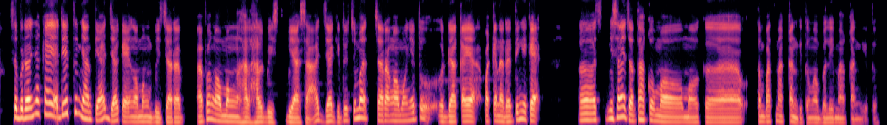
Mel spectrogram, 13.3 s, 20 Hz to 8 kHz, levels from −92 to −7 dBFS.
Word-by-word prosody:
sebenarnya 215 +5 +6
kayak 285 -3 +4
dia 295 +4 +3
tuh 330 -1 -4
nyantai 180 0 +3
aja, 140 -8 +2
kayak 120 -4 -1
ngomong, 115 -1 -2
bicara 110 0 0 0.2
apa, 120 +10 0
ngomong 125 -5 +1
hal-hal 110 +1 -1
bis 110 -4 -3 0.2
biasa 105 -1 0
aja 130 0 -1
gitu. 115 +6 -5
Cuma 210 +1 +3
cara 140 -1 +1
ngomongnya 140 +4 -1
itu - - -4 0.2
udah 120 +1 0
kayak 125 0 +3
pakai 135 +1 -1
nada 120 -1 0
tinggi. 170 +2 -1
Kayak, 140 - +4 0.6
eee, 155 +1 +4 0.2
misalnya 205 -1 +3
contoh 165 +5 +1
aku 155 -1 -3
mau 115 -4 +1
mau 110 0 -3
ke 110 - -7 0.7
tempat 120 -1 -4
makan 125 -2 -4
gitu, 100 0 -12
mau 100 -1 -5
beli 100 +1 -6
makan 95 -3 -9
gitu. 95 0 -22
125 Hz, 180 wpm, -23 LUFS, 110-155 Hz, 0.7 s, sebenarnya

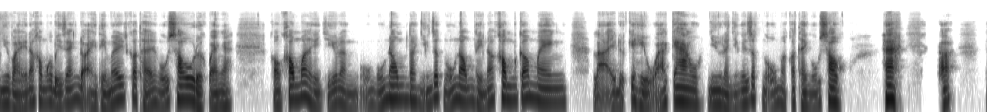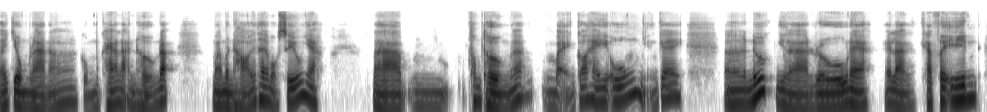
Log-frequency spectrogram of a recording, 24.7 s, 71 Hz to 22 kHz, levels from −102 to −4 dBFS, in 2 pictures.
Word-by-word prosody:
như 110 0 -1
vậy, 95 0 0
nó 120 - -1
không 125 -2 -2
có 120 - 0
bị 95 -3 0
gián 120 +6 -2
đoạn 95 -7 -1
thì 95 - -2
mới 125 +8 +1
có 140 - 0
thể 100 -5 -1
ngủ 110 0 -3
sâu 140 0 +5
được 90 -5 +2
bạn 95 +1 0
ạ. 100 +1 -3 0.5
Còn 100 - -1
không 135 +7 +4
á 165 - +4
thì 95 -3 -4
chỉ 100 +5 -4
là 115 -2 -1
ngủ 95 +3 -8
ngủ 105 +7 -2
nông 140 -1 +2
thôi, 130 - 0
những 105 +2 -5
giấc 155 -5 -1
ngủ 110 +7 -2
nông 125 -2 +2
thì 100 -5 -2
nó 125 +8 -2
không 135 -2 +4
có 145 +2 +3
mang 120 -4 -1 0.3
lại 95 - -2
được 100 - -4
cái 135 -4 -2
hiệu 95 -4 0
quả 120 - -2
cao 125 -4 +4
như 110 0 -1
là 90 -3 -1
những 90 +3 -8
cái 115 +1 -1
giấc 140 -1 -5
ngủ 100 -1 -5
mà 115 -4 -5
có 115 - -5
thể 95 - -1
ngủ 90 0 -6
sâu, 120 -1 +5 0.5
ha. 140 -1 +7 0.5
Đó, - - +2 0.4
nói 100 +2 0
chung 100 -3 +3
là 85 -2 +1
nó 110 +8 -5
cũng 95 +3 -9
khá 105 +3 -1
là 110 - -1
ảnh 100 -4 -6
hưởng 95 0 -3
đó. 130 - +6 0.6
Mà 100 -2 +1
mình 100 -2 +1
hỏi 95 +3 -1
thêm 135 -2 +2
một 100 -3 -4
xíu 130 +7 +3
nha, 140 -8 +2 0.7
là, 90 -1 +1
ừm, 95 -1 -8 0.3
thông 130 -1 -2
thường 95 -6 +4
á, 140 +6 -1 0.2
bạn 100 -2 -6
có 130 - -1
hay 125 -3 0
uống 150 +10 +1
những 105 - -8
cái, 75 +2 -1 0.5
ờ, 110 0 0
nước 150 - +6
như 115 -2 -1
là 90 -2 0
rượu 95 +3 +3
nè, 105 -2 +4 0.2
hay 115 - -2
là 100 -4 +2 0.2
caffeine, 130 +5 +4
110 Hz, 225 wpm, -23 LUFS, 95-130 Hz, 0.7 s, ha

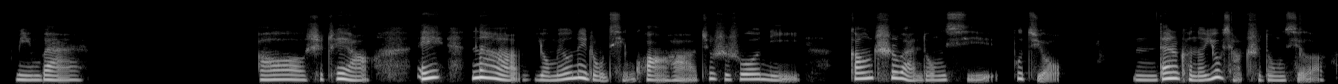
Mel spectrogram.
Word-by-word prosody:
明 210 -1 0
白。 205 -1 -1 1.7
哦， 220 0 +1
是 230 - -7
这 255 +3 +3
样。 210 -1 0 0.5
诶， 310 +3 +6 0.2
那 295 -9 +5
有 205 -2 -3
没 200 +2 -2
有 260 +3 +4
那 295 -1 +5
种 205 -9 -3
情 200 +7 -10
况 215 -4 -1
哈， 205 +2 -4
就 265 - -4
是 225 -3 -4
说 240 +1 +2
你 210 -3 -5 0.4
刚 270 +2 +4
吃 300 - 0
完 255 -10 +1
东 200 0 -4
西 210 - -10
不 265 - -2
久， - - -7 0.7
嗯 205 -1 -4
但 265 +5 +7
是 285 - +6
可 225 -5 -3
能 195 +1 0
又 305 +8 +4
想 310 0 -8
吃 - - -8
东 195 -2 -5
西 190 0 -8
了， 225 - -8
220 Hz, 170 characters per minute, -24 LUFS, 205-260 Hz, 1.7 s, 但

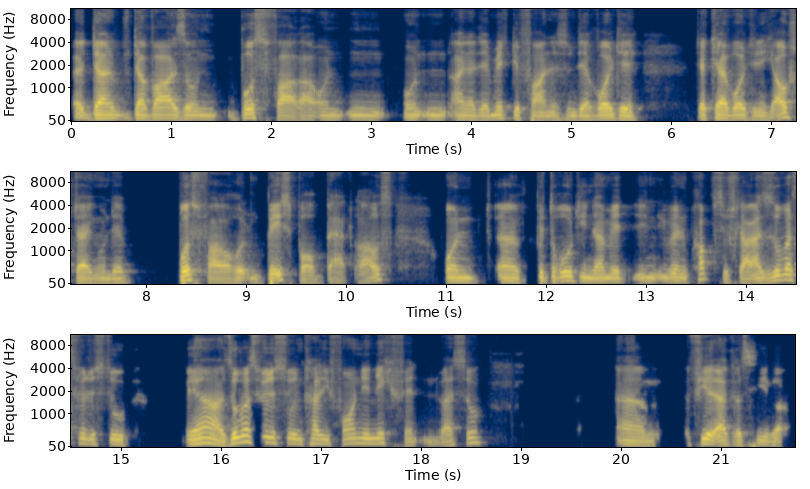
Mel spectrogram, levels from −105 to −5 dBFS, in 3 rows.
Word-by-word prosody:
äh, - - +2
da 110 -1 +6
da 105 0 0
war 105 -1 +4
so 105 +2 0
'n 100 -1 -4
Busfahrer 95 -7 0
und 95 -1 -6
'n 95 -2 -4 0.2
und 100 0 -4 0.2
'n - - -15
einer, 100 -1 -2
der 95 0 -2
mitgefahren 100 -4 -2
ist 90 +1 -8
und 95 -1 -5
der 95 -3 0
wollte 100 -3 +3 0.6
der 100 - +2
Kerl 110 0 +5
wollte 105 -2 +2
nicht 95 -2 -3
aussteigen, 95 -10 +3
und 100 -1 -5
der 100 0 -3 0.5
Busfahrer 95 0 +4
holt 105 - -1
'n 85 -4 -9
baseball 90 -3 +1
bat - - -7
raus - - -3 0.5
und, 110 -3 +1 0.2
äh, 110 -2 +2
bedroht 125 +1 +1
ihn 110 -3 0
damit, 105 -1 0
ihn 110 0 -5
über 115 0 -1
den 105 -1 -5
Kopf 165 0 -4
zu 95 - -7
schlagen. 95 +1 0
Also, 100 +1 -1
so 145 - -1
was 155 -1 +1
würdest 130 -2 -4
du 120 -3 -1 0.6
ja, 135 +3 +5
so 145 +3 +5
was 180 -1 +4
würdest 155 -2 0
du 140 - 0
in 130 - -1
Kalifornien 135 +2 -1
nicht 140 0 -2
finden, 90 0 -11
weißt 110 +7 -6
du? 155 +1 -4 1.3
Ähm. 105 -3 -2 0.3
Viel 135 +5 +5
aggressiver. 110 -1 0
105 Hz, 170 wpm, -24 LUFS, 95-125 Hz, 1.3 s, da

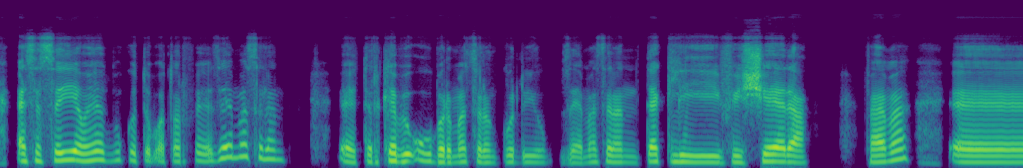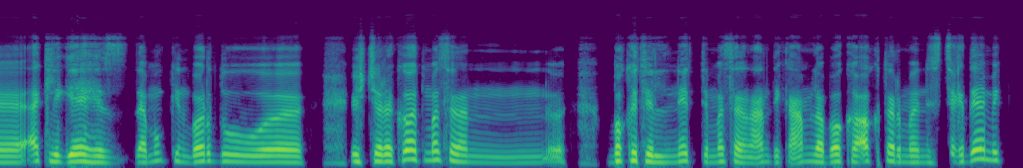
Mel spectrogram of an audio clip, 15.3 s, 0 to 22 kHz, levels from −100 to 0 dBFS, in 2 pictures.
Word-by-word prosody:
أساسية، 185 +3 +4
وهي 195 +3 +3
ممكن 190 0 -7
تبقى - - -5
ترفيهية. 165 +2 -5
زي 250 +2 +2
مثلًا 245 -6 -4 0.4
آآ 155 - +1
تركبي 160 +4 +2
Uber 170 -5 +1
مثلًا 150 -1 -3
كل 150 -2 -6
يوم 145 -1 -7
زي 135 -1 -6
مثلًا 150 -1 -4
تَاكلِي 155 -3 +1
في 140 +2 -6
الشارع 155 0 +5 0.5
فاهمة 190 +10 +2 0.3
آآ 145 -1 +2
أكل 165 -2 -1
جاهز 150 -4 +2
ده 150 - 0
ممكن 175 -3 -9
برضه 170 +1 +1 0.9
اشتراكات 170 +6 +3
مثلًا، 140 -8 -4 0.3
باقة 180 +4 +2
النت 155 +2 -1
مثلًا، 150 -3 -2
عندِك 145 +1 -5
عاملَة 155 0 +1
باقة، 160 0 +2
أكتر 170 -1 -1
من 145 -1 -4
استخدامِك 175 +8 -1
160 Hz, 140 wpm, -23 LUFS, 145-175 Hz, 0.9 s, الشارع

